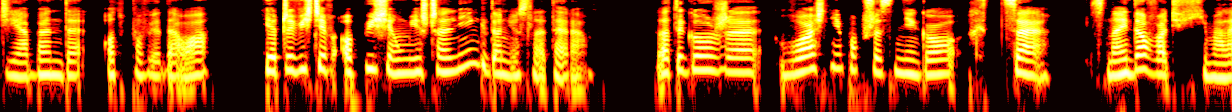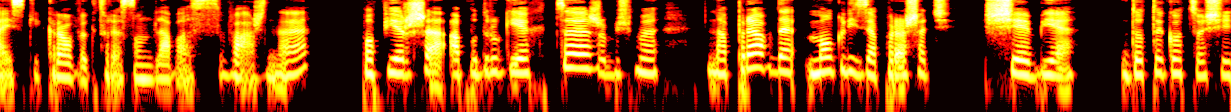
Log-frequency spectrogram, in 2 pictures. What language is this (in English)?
Polish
